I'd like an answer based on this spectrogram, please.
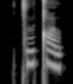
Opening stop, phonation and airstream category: click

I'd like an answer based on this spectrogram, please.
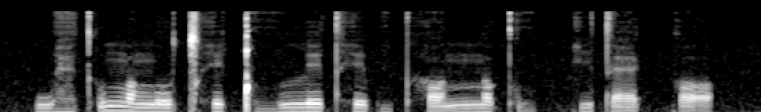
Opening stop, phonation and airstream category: ejective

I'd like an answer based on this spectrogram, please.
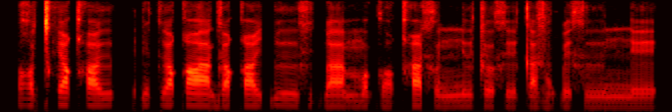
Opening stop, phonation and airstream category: click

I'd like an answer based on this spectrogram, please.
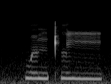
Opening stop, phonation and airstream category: plain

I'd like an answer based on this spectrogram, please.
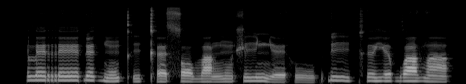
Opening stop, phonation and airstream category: implosive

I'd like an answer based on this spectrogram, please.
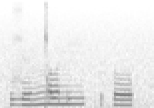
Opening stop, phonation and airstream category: click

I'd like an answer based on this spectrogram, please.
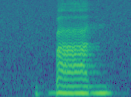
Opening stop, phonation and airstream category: implosive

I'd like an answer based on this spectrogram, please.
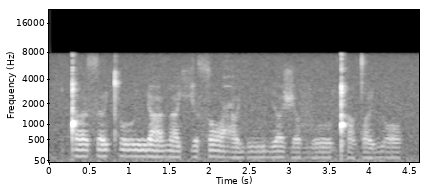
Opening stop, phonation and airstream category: click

